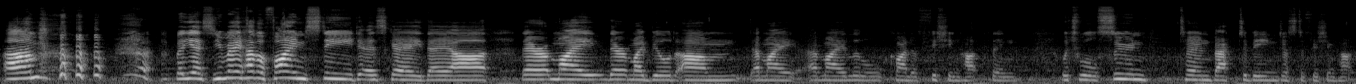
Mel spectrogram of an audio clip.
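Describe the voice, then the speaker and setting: A woman's voice: medium pitch, fairly even intonation, a little slow, bright, forceful tone, a little hiss or hum, poor audio. A young Australian woman chatting casually and playfully as she streams a building game, rambling through her thoughts.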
